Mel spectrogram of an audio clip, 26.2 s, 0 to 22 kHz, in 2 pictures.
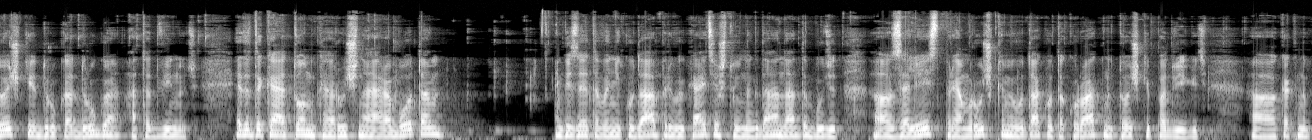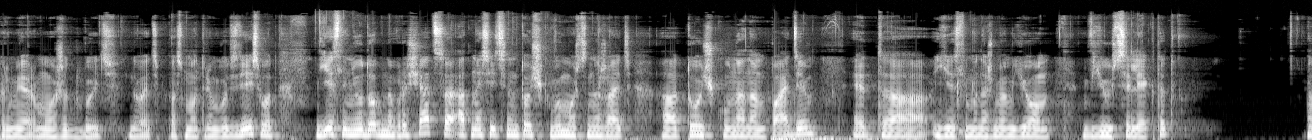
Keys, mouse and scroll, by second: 0.0 click, 0.2 g, 1.2 click, 1.4 g, 2.7 click, 3.0 g, 3.9 Tab, 4.2 middle click, 4.9 z, 5.3 shift+scroll down 2, 5.6 shift+middle click, 6.0 scroll down 2, 6.3 Tab, 6.6-6.9 scroll down 1, 6.9-12.6 middle drag, 12.6 scroll up 4, 12.9-14.8 shift+middle drag, 14.8 click, 15.1-19.1 shift+middle drag, 19.1 KP_Decimal, 21.2-22.6 scroll down 10, 22.6 `, 25.5-26.2 middle drag.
